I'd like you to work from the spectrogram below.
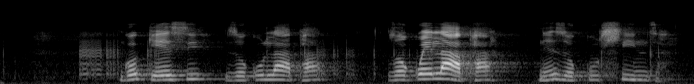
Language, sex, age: Zulu, female, 24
